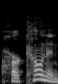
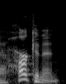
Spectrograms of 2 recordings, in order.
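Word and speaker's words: Harkonnen: big thing to me I have always said har Conan Haron and I went back and looked at one of the original things and they pronounced it haran but in the new Dune they pronounced it Harkin Harkin yeah which is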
